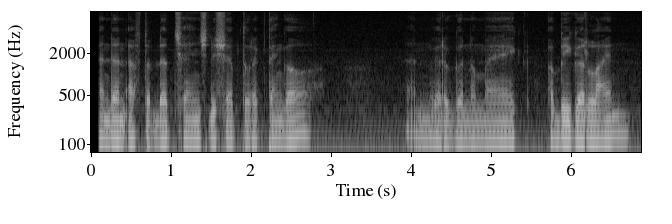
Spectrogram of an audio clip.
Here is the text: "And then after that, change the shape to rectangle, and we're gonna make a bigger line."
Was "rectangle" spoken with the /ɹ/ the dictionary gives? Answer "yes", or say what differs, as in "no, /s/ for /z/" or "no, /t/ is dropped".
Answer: yes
